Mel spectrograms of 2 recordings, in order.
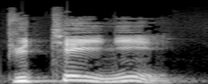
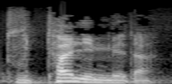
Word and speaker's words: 부탄: 그 영어식 표현으로 이 뷰테인이 독일식 발음으로 부탄입니다.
